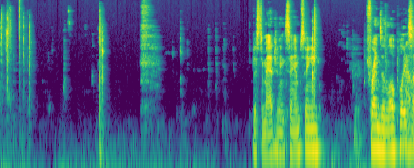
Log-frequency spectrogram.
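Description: Trading cards slide and flick against each other as they are shuffled by hand.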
